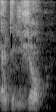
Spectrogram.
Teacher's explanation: Et dans intelligent, on n'entend pas le T, il y a une absence du T.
